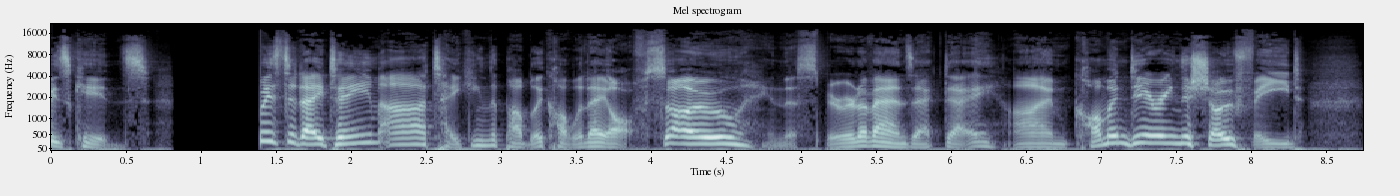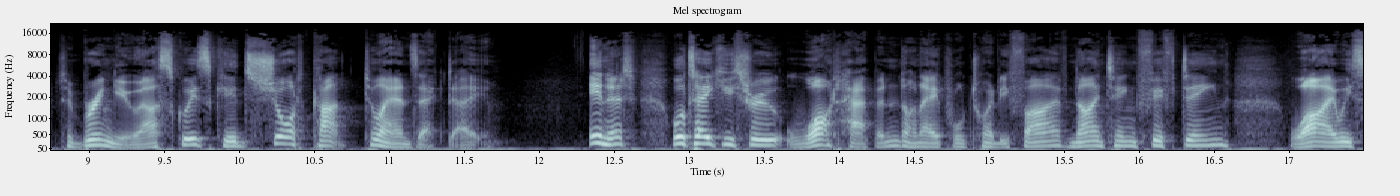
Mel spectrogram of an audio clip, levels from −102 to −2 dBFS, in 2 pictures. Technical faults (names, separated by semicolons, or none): clipped start after a pause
